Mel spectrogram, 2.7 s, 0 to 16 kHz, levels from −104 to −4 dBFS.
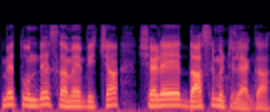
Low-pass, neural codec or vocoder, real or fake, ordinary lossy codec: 7.2 kHz; none; real; none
